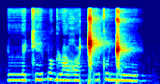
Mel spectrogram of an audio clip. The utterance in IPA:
lː ɪ c i b ɔ ɡ ɹ a ʁʷ a ɡ͡ǁ i tʷ i ŋ͡ǁ u

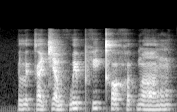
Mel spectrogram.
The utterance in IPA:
l ə˧ k a˧ t͡ɕ a˧ w h w e˥˧ pʰ i˦ kʰ ɔ˥˧ h ɔ˦ t̚ b ã˦ ŋ

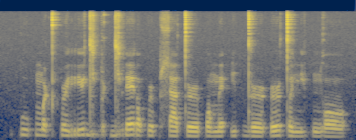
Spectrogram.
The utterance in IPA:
p u p m ɔ ʈ p ə˞ rʲ ə˞ dʲ u b ʌ ʈ dʲ u ɾ ɛ ɾ ɔ p ə˞ p ɬ a t̪ ə˞ p ɔ m ɛ ʔ i p d̪ ə˞ ʔ ə˞ t̪ ʌ nʲ ə˞ p ɲ ɔ

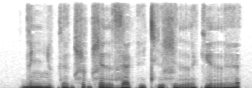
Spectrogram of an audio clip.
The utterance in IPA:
ɡ ɛ ɲ ʎ ʏ k ɾ ɛ̤ ɡ ɬ ɵ ɡ ɬ e r z ɛ k i̤ cʰ i̤ ɬ i̤ r ɛ̤ kʲ e r ɛ̤

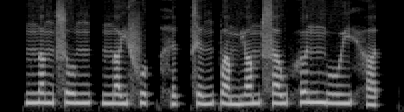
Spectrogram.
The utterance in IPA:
n̪ ɐ˧ ŋ s ʊ˧ ŋ | n̪ ɐ˧ j f ʊ˧ k̚ h ɪ˨˥ k̚ s ɪ˨˥ ŋ p ɐ˨ m j ɐ˧ m s ɐ˧ w h ɵ˥ n m uː˧ j h ɐ˨ t̚

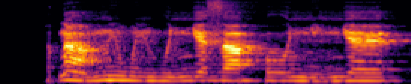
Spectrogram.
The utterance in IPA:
ɗ ã˦˨ m ĩ˦ w ĩ˨ β ʊ˨ ɲ ɛ˦ z a˦ h oː˦ ɲ ĩ˨ ɲ ɛ˦

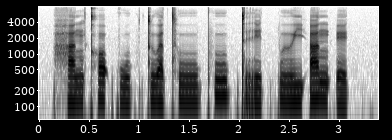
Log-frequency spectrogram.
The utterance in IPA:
h a˦˥ n kʰ ɔ˥˩ ʔ k w u˨˩ k̚ t u˧ a̯ tʰ uː˧ pʰ uː˥˩ p̚ t r i˨˩ t̚ p ɯː˦˥ j ʔ a˥˩ n ʔ e˨˩ k̚

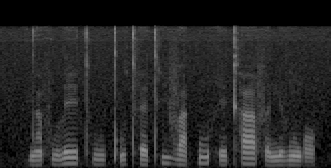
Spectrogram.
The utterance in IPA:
d ã˨ f u˨ l eː˦ tʰ uː˨ kʼ u˨ tʰ ɛ˨ tʰ i˦ v a˦˨ k͡p uː˦ h eː˨ kʰ aː˦ f ɛ˨ n ɪ˨ v ũ˨ w ɔ˨

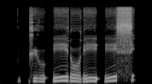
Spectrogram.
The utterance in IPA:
kʲ u ʔ i ɾ o ɾ i ʔ i s

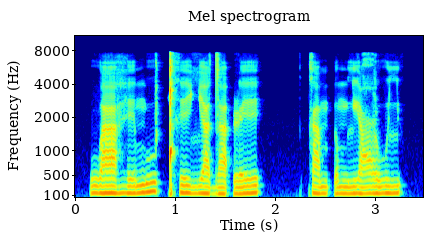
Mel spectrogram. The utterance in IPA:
w a ɦ e m u ǃʰ e ʎ a d a ʔ ɭ e | k a m ʔ ə m lʲ e ʕ u lʲ

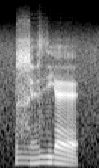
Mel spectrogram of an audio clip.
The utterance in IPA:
ɮ ɛ̤ z j ɛ

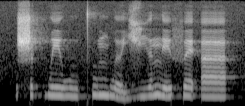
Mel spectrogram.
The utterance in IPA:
ʂ ə˦˥ k̚ w e˧ w u˨˩ t̪ʰ u˧ m w ə˨˩˨ j ɣ i˧˥ ə̯ n e˧˥ f ɛ˧ ʔ aː˧

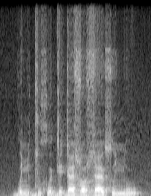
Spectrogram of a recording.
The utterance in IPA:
ɡʷ æ ɲ ɵ ɡ i xʷ æ ɡ e ɡ æ ɮ ɔ ɮ æ sʷ e ɲ u

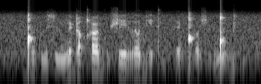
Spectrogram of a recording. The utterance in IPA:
ɡ͡ǃ ə˥ p ʉ˩ z ʉ˩ ŋ ɘ˥ ɖ ə˥ qʰ ʉ˥ ɡ o̰˩ ʃ e˥ r ʌ˥ bʲ e˥ tʰ ḭ˩ ʔ ɛ˩ ǃʰ ʌ˩ ʃ ḭ˩ ŋ͡ǃ o̰˥ ɡ ḭ˥

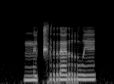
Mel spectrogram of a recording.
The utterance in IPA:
n ɵ t͡ʃ r ɐ r w ɪ

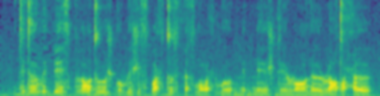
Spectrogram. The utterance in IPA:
d ɪ d əː v e ɡ ɗ eː s ɡ r ɔ d ʊː ʒ ɡ o v ɪ ʒ ɪ s ɠ ɔ ħ d ʊ s θ ə s ðˤ oː ħ v ʊː ɡ n ɪ ɡ n ɪː ʒ ɡ ɪː ɹ ɔː ð əː ɹ ɪ dˤ ʊ ħ əː

